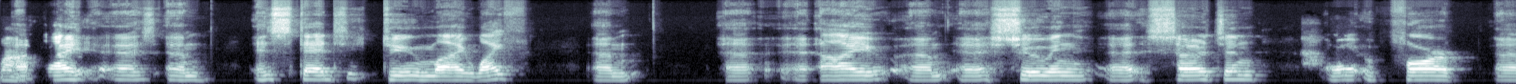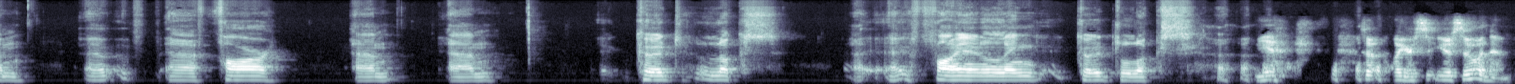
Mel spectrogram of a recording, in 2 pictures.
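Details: Man with aphasia reports he no longer gets frustrated when words don't come out; aphasia.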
